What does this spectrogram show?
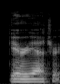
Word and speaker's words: geriatric: Geriatric. It's pronounced geriatric. I mean, It's a hard G, babe. it is. It's a very hard G geriatric.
